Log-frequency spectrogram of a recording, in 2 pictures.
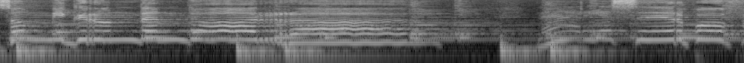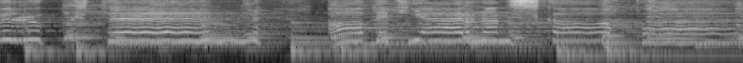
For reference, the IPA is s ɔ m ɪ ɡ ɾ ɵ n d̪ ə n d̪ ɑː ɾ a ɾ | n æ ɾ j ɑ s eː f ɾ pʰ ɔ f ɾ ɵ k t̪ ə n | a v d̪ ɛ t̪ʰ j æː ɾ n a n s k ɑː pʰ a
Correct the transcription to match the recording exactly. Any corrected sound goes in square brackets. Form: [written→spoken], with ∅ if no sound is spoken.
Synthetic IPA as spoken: s ɔ m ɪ ɡ ɾ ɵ n d̪ ə n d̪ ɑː ɾ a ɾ | n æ ɾ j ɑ s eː [f→∅] ɾ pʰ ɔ f ɾ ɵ k t̪ ə n | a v d̪ ɛ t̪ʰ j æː ɾ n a n s k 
